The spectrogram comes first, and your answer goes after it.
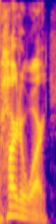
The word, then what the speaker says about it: Hardawar: Also with us, Devindra Hardawar. You know, his name, it's just like it's spelled.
